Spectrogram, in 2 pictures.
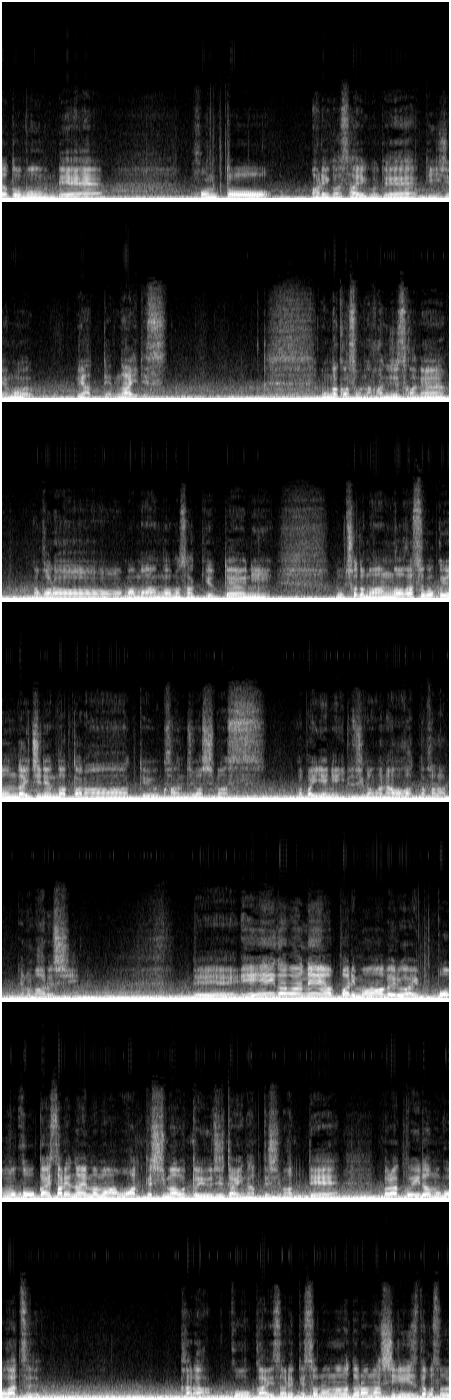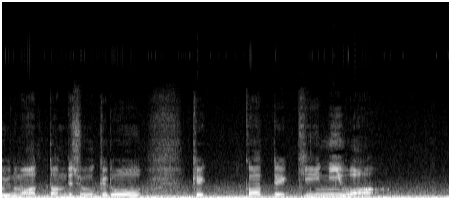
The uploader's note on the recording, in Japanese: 福岡を運転しながら。収録の様子を録画し。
